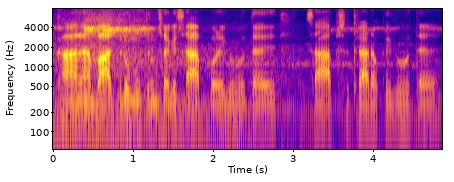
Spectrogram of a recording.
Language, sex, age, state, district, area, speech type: Maithili, male, 18-30, Bihar, Muzaffarpur, rural, spontaneous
